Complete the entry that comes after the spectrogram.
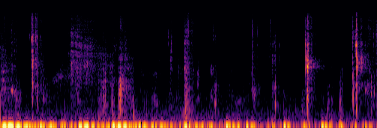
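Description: Close-miked biting and chewing of a soft bread bun, with quick, irregular mouth clicks and crackles several times a second.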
